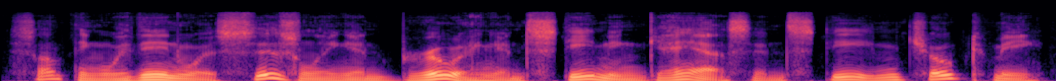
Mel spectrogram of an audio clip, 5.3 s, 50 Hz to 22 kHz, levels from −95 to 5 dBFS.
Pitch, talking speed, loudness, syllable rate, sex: 110 Hz, 150 wpm, -19 LUFS, 3.9 syllables/s, male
